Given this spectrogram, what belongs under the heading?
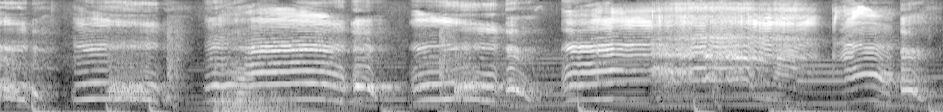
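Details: Infant girl crying during chiropractic examination as her tummy is pulled, before an Ortolani hip test: loud, high-pitched wailing cries in repeated bursts with short breaths between.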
